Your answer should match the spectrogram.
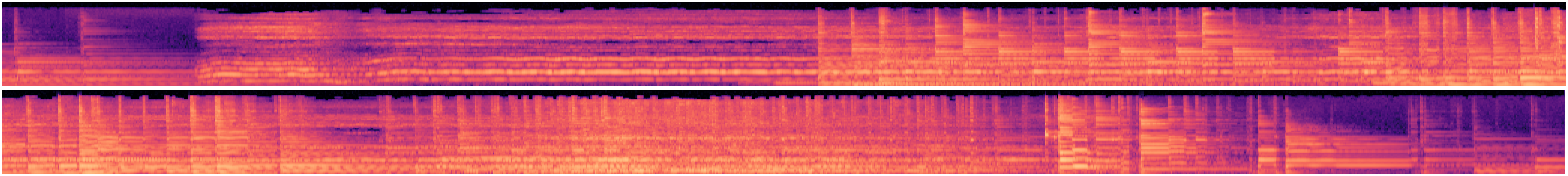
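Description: Flamenco guitar playing an Arabic-flavoured flamenco piece, with a voice singing long, wavering melismatic lines over it and deep sustained low notes beneath. The music grows fuller and louder from about a quarter of the way in, then thins out near the end.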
